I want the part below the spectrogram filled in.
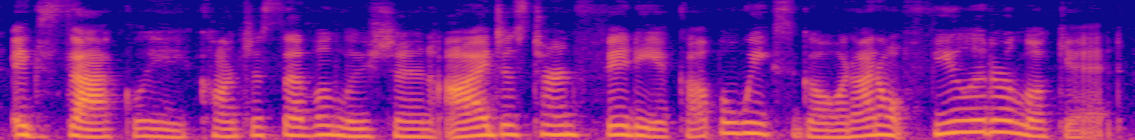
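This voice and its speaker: A woman about fifty, speaking a little fast in a mid-range voice, hosts a relaxed spiritual livestream. She rambles, stays candid and emphatic, and often finishes a thought by checking with a question.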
